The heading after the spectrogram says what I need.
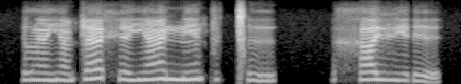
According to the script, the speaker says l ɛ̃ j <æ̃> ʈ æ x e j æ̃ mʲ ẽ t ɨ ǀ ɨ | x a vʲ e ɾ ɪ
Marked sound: correct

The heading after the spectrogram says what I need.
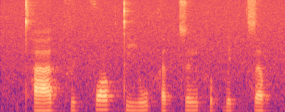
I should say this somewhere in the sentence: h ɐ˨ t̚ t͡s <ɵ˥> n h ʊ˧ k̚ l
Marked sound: correct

